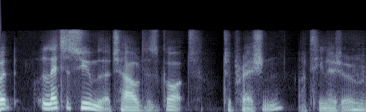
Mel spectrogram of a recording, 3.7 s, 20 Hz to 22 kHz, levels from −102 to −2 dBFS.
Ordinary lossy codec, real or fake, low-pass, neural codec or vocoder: MP3, 48 kbps; fake; 7.2 kHz; codec, 16 kHz, 0.7 kbps, FocalCodec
